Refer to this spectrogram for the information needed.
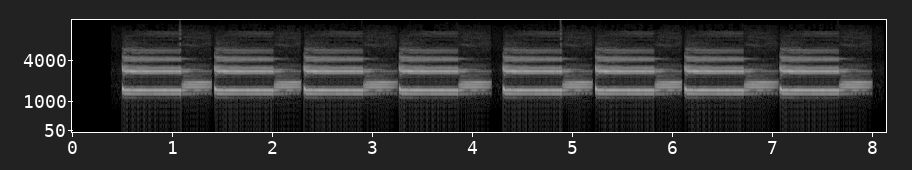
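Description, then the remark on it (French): A Pew personal safety alarm, mimicking the call of the white bellbird, blares a shrill, bird-like two-note electronic call, repeating eight times in a steady rhythm, loud, with no voices. “Ça vous dit qu'on écoute maintenant l'alarme Pew, la fameuse alarme Pew”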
